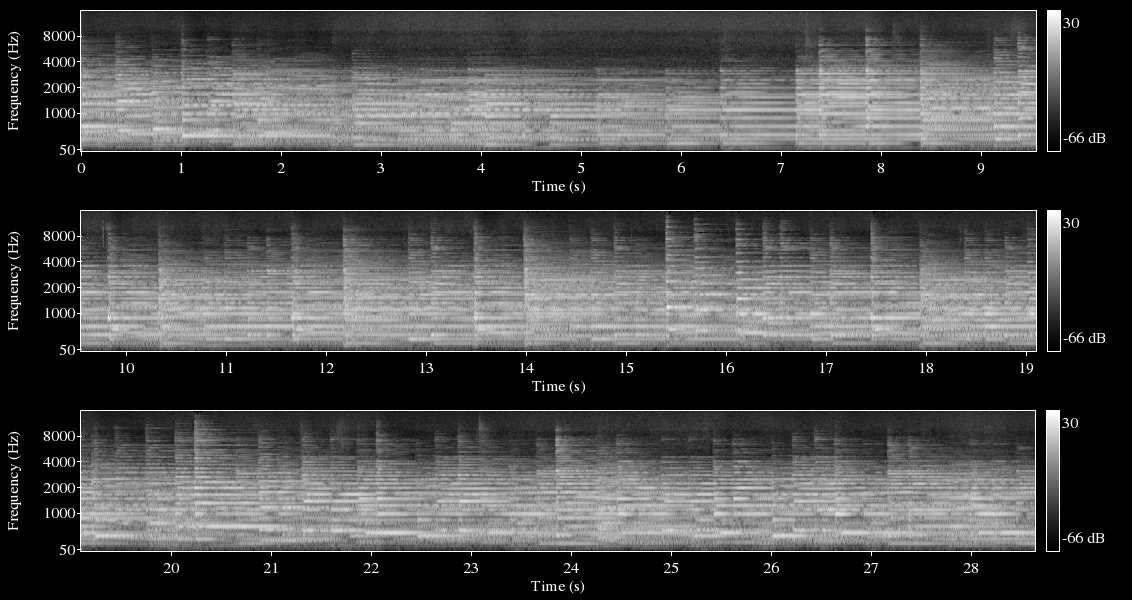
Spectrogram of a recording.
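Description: Solo classical music played on a concert grand piano: continuous dense chords and runs, with brighter high notes coming in about seven seconds in.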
